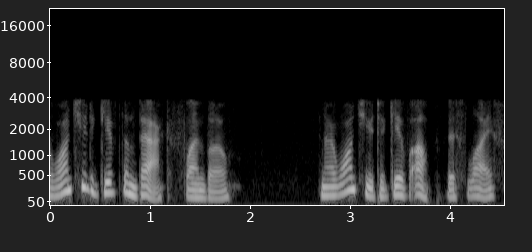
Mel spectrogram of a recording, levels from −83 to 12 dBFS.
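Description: At 2.04 s the real background drops away and AMR comfort noise takes over until 2.70 s, about 0.66 s. The phone judged the sound silent and stopped sending speech frames. The receiver then filled the gap with generated noise built from a rough estimate of level and spectrum. It sounds smooth and steady, unlike the room behind it. It switches in and out abruptly. The narrowband mobile coding, light and band-limited to 4 kHz, carries through this gap.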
